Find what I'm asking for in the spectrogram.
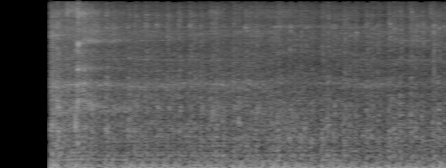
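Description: Motorcycle engine running after a sudden start, a loud near idle with a fast, even low-pitched pulsing throb and mechanical clatter.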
